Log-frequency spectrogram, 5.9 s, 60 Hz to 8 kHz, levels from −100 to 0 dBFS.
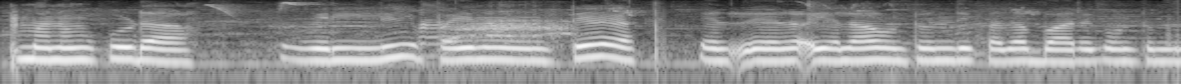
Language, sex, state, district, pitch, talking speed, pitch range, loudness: Telugu, female, Andhra Pradesh, Sri Satya Sai, 240 Hz, 110 wpm, 230-250 Hz, -12 LUFS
